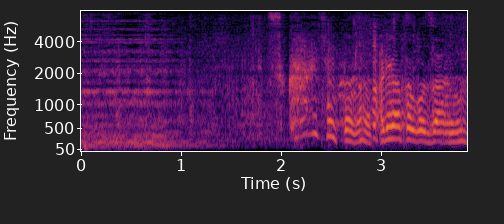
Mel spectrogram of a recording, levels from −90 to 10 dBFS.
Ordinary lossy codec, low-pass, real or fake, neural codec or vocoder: none; none; fake; codec, 16 kHz, 16 kbps, FreqCodec, larger model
